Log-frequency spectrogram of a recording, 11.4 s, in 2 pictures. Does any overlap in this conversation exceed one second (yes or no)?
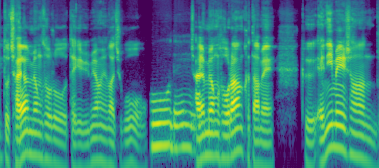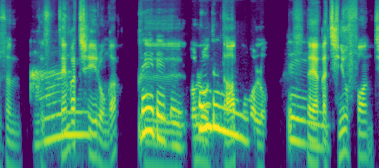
yes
